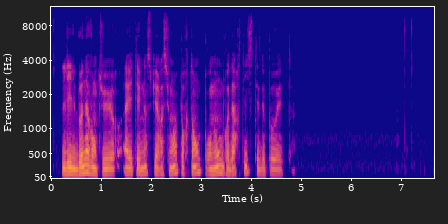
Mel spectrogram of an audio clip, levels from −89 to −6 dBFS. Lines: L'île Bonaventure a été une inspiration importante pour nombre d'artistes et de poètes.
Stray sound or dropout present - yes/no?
no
